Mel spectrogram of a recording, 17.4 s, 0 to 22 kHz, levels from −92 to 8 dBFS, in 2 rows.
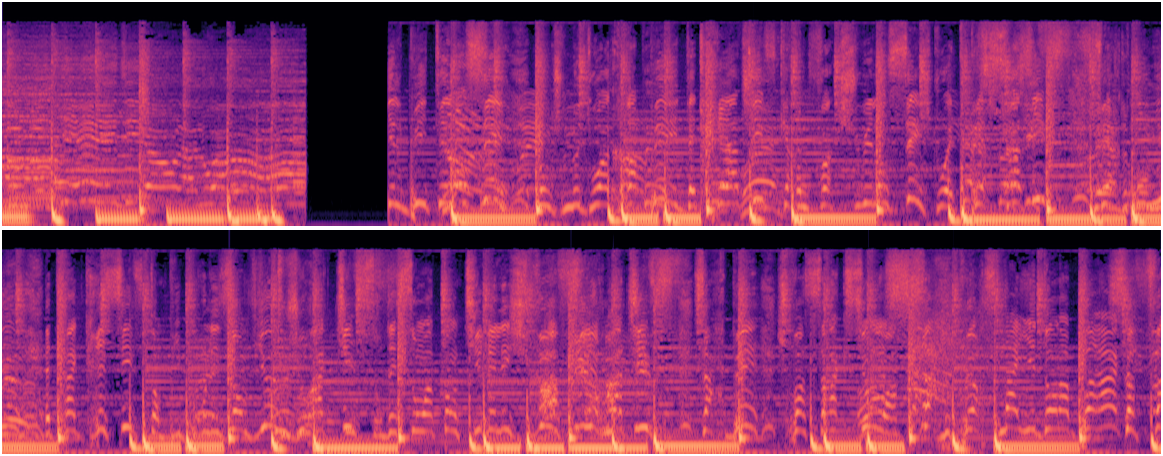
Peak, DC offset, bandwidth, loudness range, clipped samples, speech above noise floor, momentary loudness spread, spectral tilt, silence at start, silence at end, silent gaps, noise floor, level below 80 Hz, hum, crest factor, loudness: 0 dBFS; under 0.1%; 16.5 kHz; 2 LU; under 0.1%; 62 dB; 4 LU; -4.5 dB/octave; 0 s; 0 s; none; -76 dBFS; -20 dBFS; none; 14 dB; -15 LUFS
